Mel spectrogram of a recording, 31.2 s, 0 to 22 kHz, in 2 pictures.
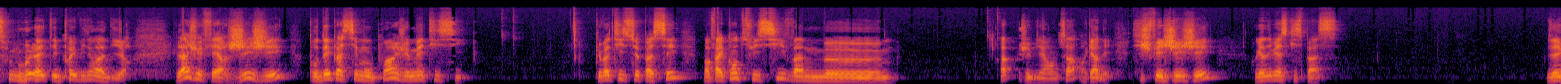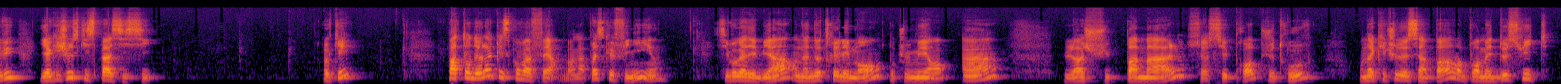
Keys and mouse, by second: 2.4 g, 7.7 click, 10.0 click, 11.6 g, 18.6-19.7 middle drag, 21.2 shift+middle click, 21.9 middle click, 23.5 shift+middle click, 24.8 KP_1, 27.9 shift+middle click, 30.4 Tab.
